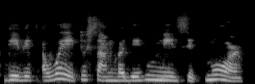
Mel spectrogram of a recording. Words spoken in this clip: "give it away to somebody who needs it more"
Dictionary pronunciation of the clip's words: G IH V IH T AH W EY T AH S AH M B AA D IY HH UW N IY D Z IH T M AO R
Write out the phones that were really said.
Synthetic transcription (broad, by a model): G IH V IH T AH W EY T AH S AH M B AA D IY HH UW N IY D S IH T M AO R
